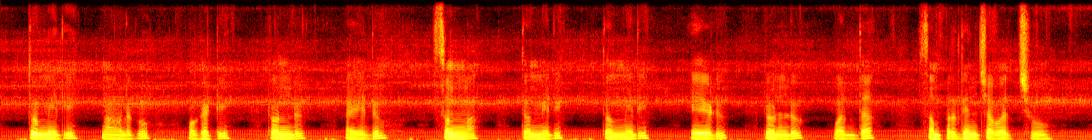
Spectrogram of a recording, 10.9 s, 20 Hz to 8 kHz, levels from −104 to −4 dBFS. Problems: background sounds at intervals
